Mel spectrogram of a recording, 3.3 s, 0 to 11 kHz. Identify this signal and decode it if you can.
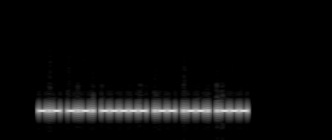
Morse code, heard as a keyed tone, about 52 wpm, 700 Hz. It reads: KC0WPJ
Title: USA Call Signs - 6 Characters - Repeated 2x - 50wpm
